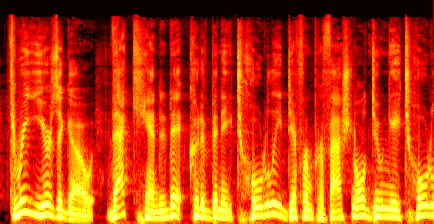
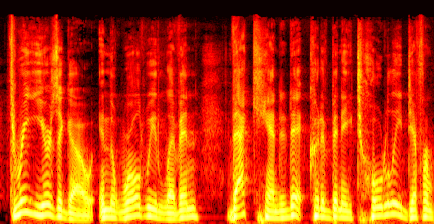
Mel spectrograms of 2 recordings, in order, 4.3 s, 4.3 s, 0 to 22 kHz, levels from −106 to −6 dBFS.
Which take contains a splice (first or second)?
first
